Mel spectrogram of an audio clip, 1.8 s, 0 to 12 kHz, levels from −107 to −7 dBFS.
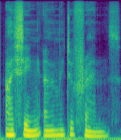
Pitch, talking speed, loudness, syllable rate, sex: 115 Hz, 165 wpm, -17 LUFS, 3.7 syllables/s, male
